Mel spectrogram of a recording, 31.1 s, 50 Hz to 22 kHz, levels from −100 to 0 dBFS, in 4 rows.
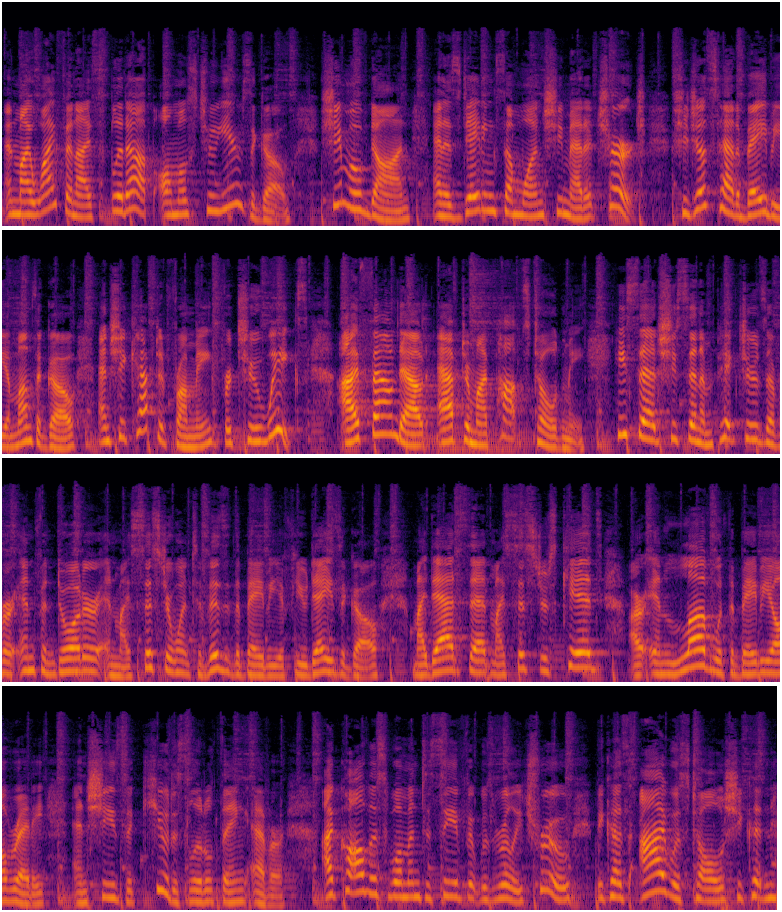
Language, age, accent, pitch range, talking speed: English, 50-69, American, 150-230 Hz, 205 wpm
